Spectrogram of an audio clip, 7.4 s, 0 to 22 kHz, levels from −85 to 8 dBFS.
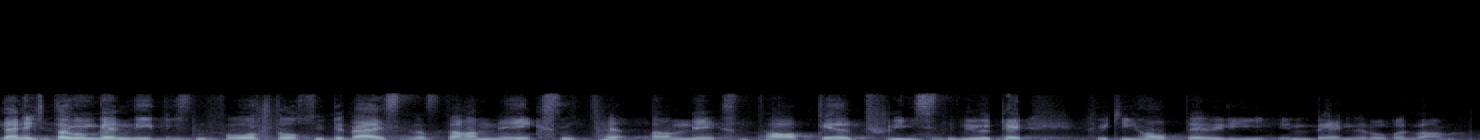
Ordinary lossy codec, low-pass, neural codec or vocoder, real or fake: none; 7.2 kHz; codec, 16 kHz, 1 kbps, FreqCodec, larger model; fake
